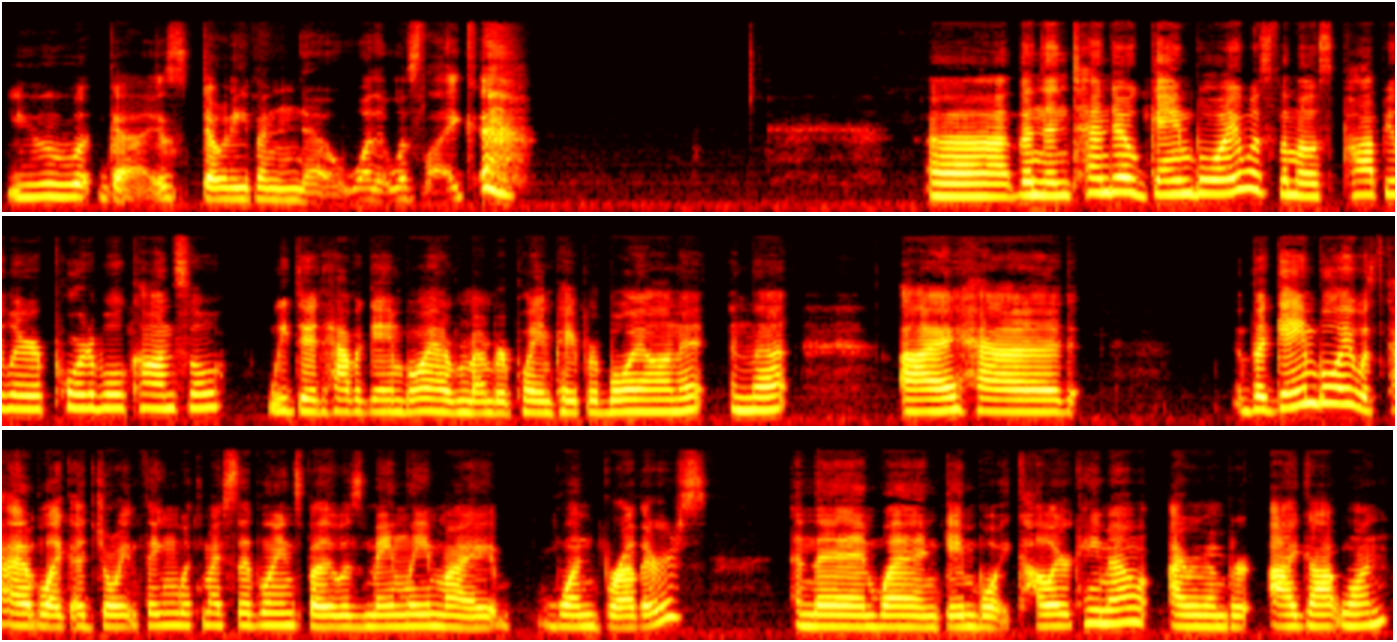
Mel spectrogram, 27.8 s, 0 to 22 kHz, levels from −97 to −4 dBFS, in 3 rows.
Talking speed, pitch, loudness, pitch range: 150 wpm, 195 Hz, -21 LUFS, 180-225 Hz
